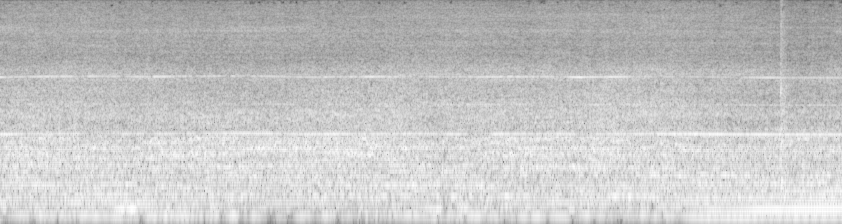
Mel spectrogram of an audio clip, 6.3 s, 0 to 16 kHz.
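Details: Hoover Turbopower Junior U1222 upright vacuum, little-used example that had seized on its pivots, running: steady motor roar with constant high whine, no rattle or bearing growl; sounds better than the other U1222, healthy motor.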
